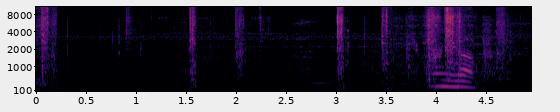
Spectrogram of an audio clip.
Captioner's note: shovels scraping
